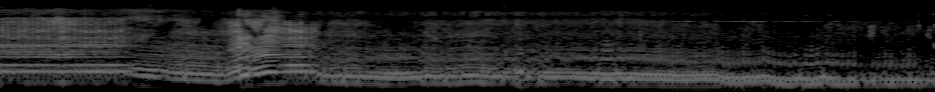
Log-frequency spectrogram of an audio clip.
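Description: Dirt bike engine in the motocross game MX Bikes, revving high then dropping sharply as the rider downshifts, settling into a lower steady rumble as the bike rolls on, close and loud with no talk.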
